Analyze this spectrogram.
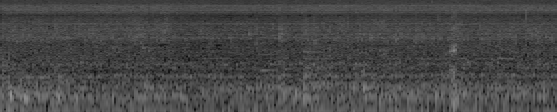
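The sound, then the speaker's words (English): Tap water runs steadily while dishes are washed and scrubbed in a sink, making a constant, even rush with no clear breaks. “Because, look, there's stuff stuck on here. I'm trying to wash it off. Scrub harder.”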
